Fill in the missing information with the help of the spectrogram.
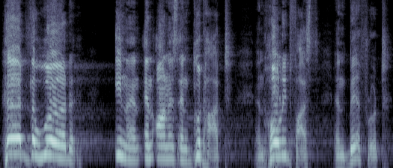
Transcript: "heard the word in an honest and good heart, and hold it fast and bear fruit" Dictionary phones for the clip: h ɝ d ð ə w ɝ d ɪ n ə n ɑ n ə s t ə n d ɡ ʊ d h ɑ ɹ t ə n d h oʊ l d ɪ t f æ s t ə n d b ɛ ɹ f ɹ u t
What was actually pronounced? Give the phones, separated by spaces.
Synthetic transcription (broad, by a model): h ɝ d ð ə w ɝ d ɪ n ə n ɑ n ə s t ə n ɡ ʊ d h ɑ ɹ t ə n h oʊ l ɪ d f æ s t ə n b ɛ ɹ f ɹ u t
